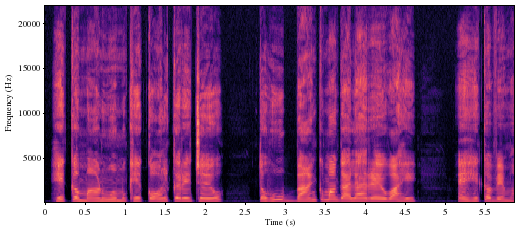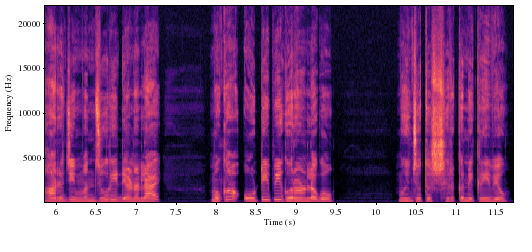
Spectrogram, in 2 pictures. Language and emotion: Sindhi, fearful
